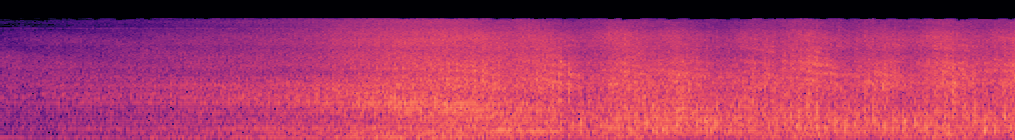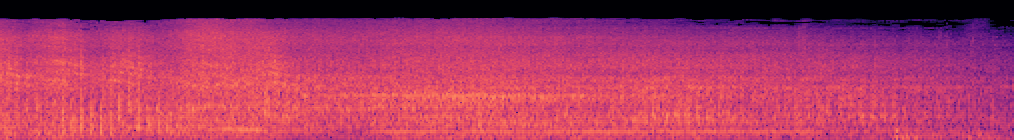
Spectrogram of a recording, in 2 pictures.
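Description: TGV high-speed train passing at speed: the noise builds over the first two seconds, then a rapid run of wheel clacks as the bogies cross the rail joints, followed by a steady hum in the last few seconds as the rest of the trainset goes by.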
